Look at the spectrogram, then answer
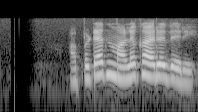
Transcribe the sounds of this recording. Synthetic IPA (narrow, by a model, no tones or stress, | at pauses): ɐpːɐʈːaːt̪mɐlɐkaːɾɐd̪ɐɾi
